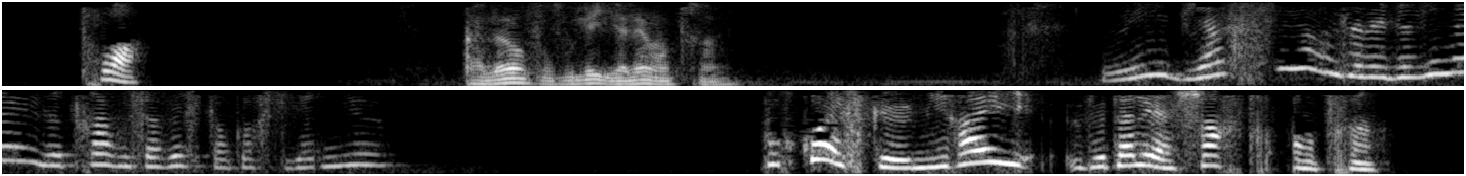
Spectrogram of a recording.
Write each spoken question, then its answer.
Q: Pourquoi est-ce que Mireille veut aller à Chartres en train?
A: Parce que c'est ce qu'il y a de mieux.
